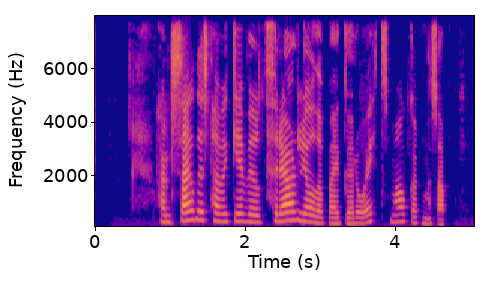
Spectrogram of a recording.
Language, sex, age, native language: Icelandic, female, 13, Icelandic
